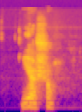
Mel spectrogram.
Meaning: plural of gnochon
- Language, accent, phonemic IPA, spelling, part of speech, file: French, Canada, /ɲɔ.ʃɔ̃/, gnochons, noun, LL-Q150 (fra)-gnochons.wav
